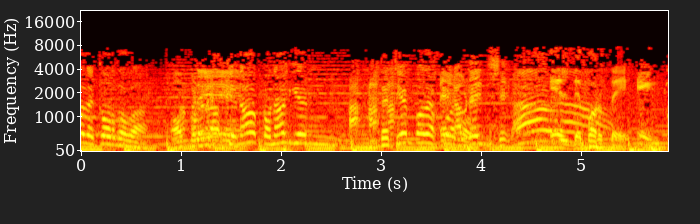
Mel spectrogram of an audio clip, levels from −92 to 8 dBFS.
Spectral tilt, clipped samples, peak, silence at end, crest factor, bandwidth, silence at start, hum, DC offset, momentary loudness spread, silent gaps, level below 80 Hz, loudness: -3.5 dB/octave; under 0.1%; -4 dBFS; 0 s; 14 dB; 8 kHz; 0 s; none; under 0.1%; 5 LU; none; -28 dBFS; -17 LUFS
